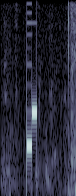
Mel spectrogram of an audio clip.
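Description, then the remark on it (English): A voicemail recording tone: a loud, brief two-note electronic beep that steps up in pitch, preceded by near silence. Right after it, a voice begins to speak. “Stay on the line to leave a message after the tone.”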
